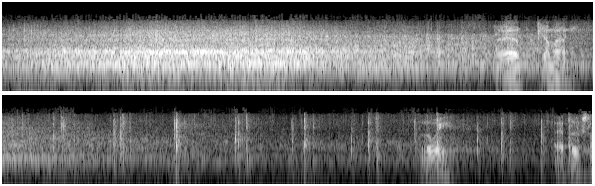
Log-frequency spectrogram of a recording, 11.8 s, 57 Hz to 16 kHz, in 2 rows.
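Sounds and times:
express train passing through station: 0.0 - 6.4
speech: 5.4 - 5.8.

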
